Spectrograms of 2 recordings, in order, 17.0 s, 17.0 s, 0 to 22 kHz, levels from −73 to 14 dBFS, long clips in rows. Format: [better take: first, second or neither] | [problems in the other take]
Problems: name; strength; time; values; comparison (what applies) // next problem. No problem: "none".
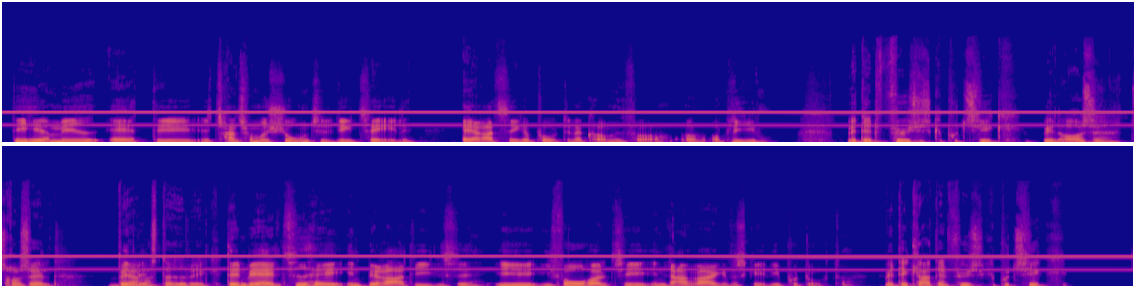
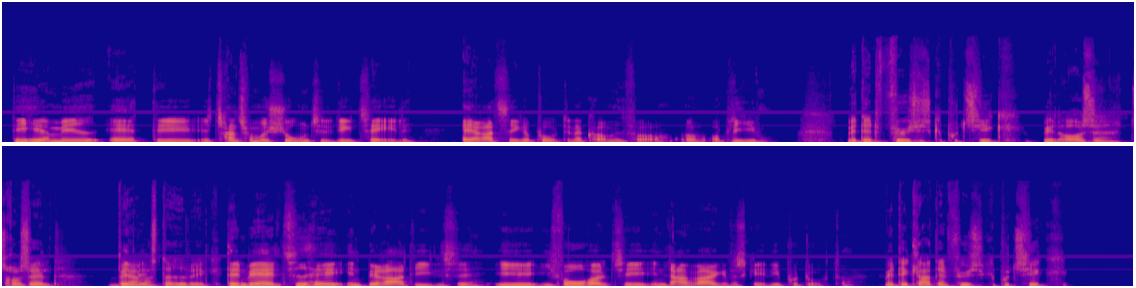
second | high-pitched whine; loud; throughout; 5 kHz, 7 dB below the speech; faint in the second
